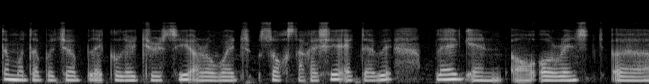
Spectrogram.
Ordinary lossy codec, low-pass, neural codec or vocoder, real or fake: none; 7.2 kHz; none; real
